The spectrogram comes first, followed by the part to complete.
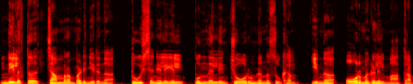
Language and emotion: Malayalam, neutral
